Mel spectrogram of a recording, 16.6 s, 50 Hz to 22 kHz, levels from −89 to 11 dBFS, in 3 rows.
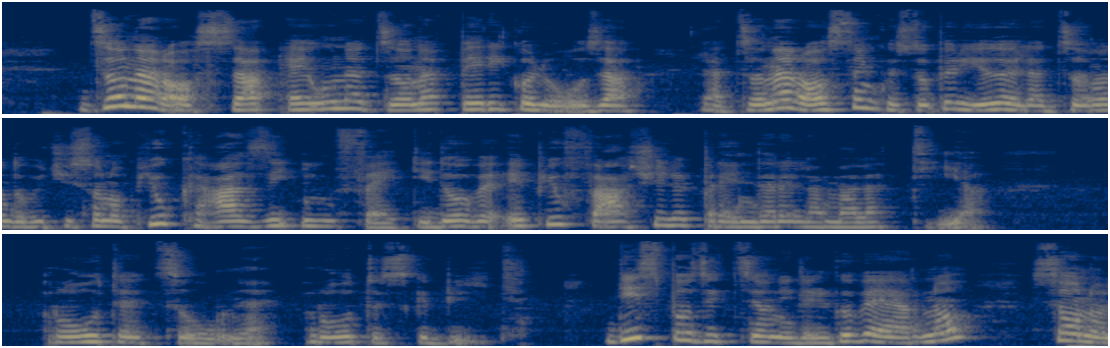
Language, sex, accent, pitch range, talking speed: Italian, female, native, 175-225 Hz, 130 wpm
